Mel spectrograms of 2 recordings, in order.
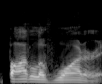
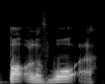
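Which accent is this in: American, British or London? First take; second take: American; London. First: It is said in an American accent. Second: It is said in a London accent. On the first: "A lot of D" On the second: "some people in in in England, like in London, might say"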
